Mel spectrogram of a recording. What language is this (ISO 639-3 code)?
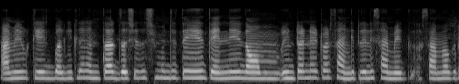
mar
